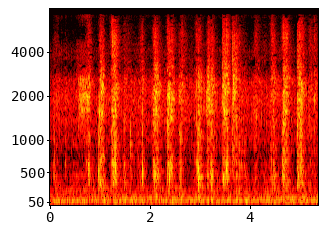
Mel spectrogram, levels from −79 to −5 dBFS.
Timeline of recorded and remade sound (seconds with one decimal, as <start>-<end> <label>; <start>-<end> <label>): 0.0-5.4 recorded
